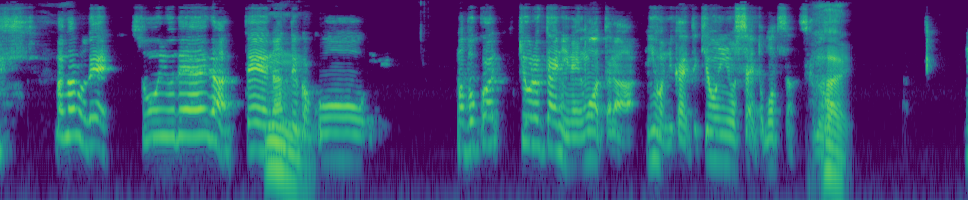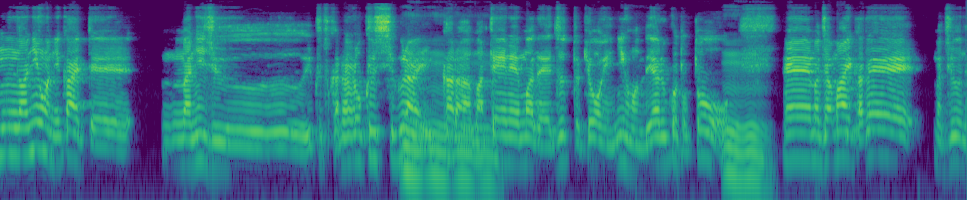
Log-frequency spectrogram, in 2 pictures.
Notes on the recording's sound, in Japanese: オンラインで収録をしました。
